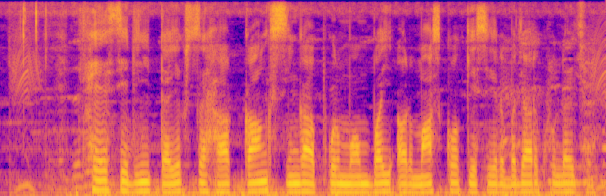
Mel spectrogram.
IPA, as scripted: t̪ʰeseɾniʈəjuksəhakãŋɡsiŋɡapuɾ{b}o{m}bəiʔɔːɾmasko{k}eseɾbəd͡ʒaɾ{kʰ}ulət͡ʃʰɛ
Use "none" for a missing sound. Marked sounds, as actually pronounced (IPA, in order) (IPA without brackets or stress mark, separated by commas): m, m, k, kʰ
